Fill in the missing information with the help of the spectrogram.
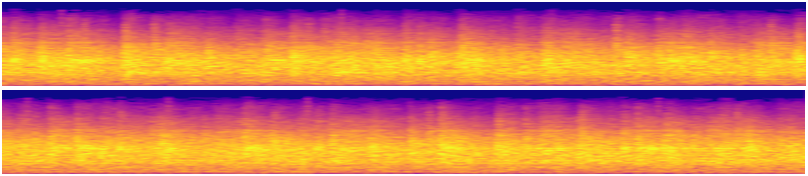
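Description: Live experimental noise soundtrack for a dance piece: a dense, steady clattering texture of fine rattles and clicks, with no clear melody or beat.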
